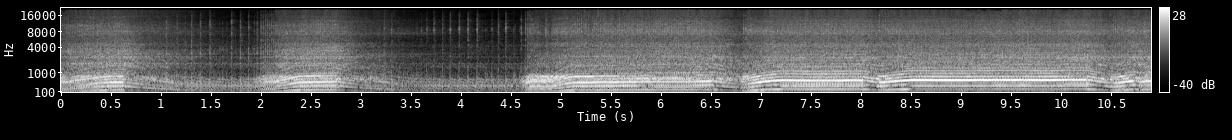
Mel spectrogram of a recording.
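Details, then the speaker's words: Proyama PCS62 chainsaw, first start after carburetor removal, intake boot check and tightening probably slightly loose bolts, cold shop mid-20s: blipped up and down, then steady high rev; runs, but whether the earlier fault is fixed is unconfirmed. "okay well the real test is going to be once we get it some wood and get it good and warm and see how it does see if that actually fixed it or not"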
